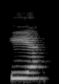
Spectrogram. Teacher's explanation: You are lifting the middle part of your tongue towards your palate, but it is not touching your palate.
